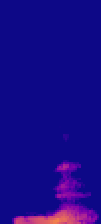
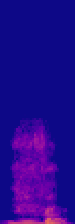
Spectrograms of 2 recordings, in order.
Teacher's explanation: I started with the mouth placement and working with the mouth map and the physicality of the two sounds. So the difference between w, which is a rounded mouth, comparing it to the v, which has the teeth on the bottom lip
